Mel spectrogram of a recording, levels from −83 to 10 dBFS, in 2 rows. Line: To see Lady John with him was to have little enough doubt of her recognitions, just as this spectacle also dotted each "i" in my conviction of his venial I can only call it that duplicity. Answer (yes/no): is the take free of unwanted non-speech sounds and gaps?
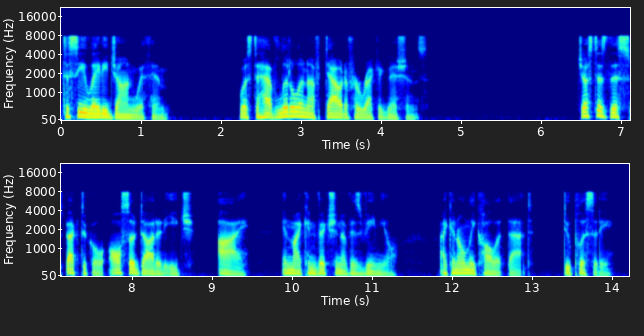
yes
